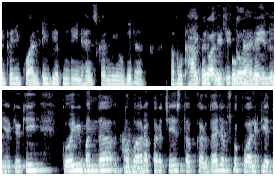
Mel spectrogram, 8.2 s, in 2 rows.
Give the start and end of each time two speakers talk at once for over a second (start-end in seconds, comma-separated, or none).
2.8-4.0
